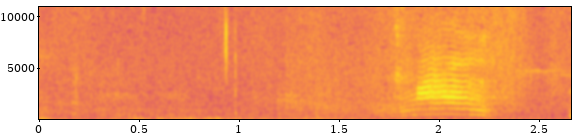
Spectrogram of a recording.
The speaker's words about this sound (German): Boah, gönn dir. Das war so geil. Ich liebe dieses Geräusch, wenn Katzen mauzen. Meine Katze ist aber die geilste.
